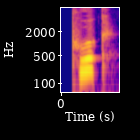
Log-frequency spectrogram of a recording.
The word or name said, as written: purk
